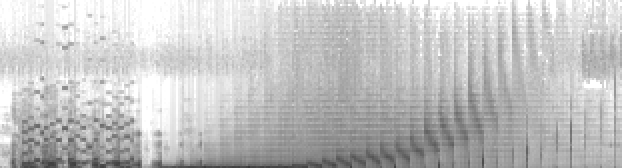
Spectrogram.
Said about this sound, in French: Bon, après euh, après cette interlude musical, euh, lumineux, brillant, euh, etc.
